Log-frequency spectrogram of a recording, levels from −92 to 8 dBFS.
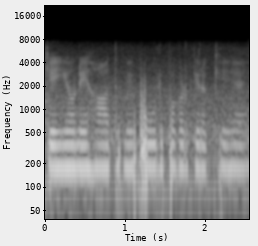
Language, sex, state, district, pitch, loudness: Hindi, female, Chandigarh, Chandigarh, 175 Hz, -17 LUFS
